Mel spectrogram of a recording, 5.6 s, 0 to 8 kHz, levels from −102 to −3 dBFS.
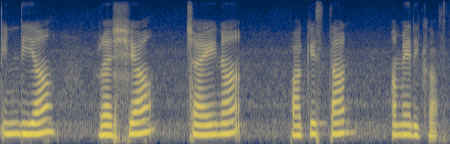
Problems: constant background noise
